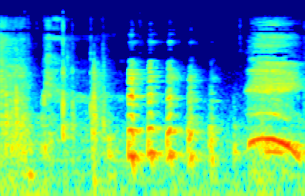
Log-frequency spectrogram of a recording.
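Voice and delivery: high, breathy burst of laughter; overwhelmed high laugh. Real, not acted. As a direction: laugh rising into a squeal. Laughs after promising payback.

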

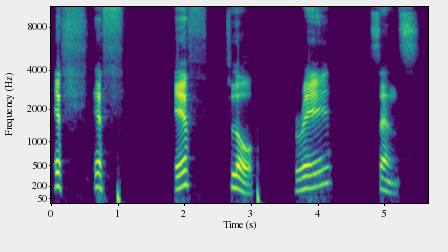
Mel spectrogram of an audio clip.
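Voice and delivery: "এফ, flow, রে, sense" broken into separate syllables with pauses. Shown as a demonstration. Teacher breaking the word into syllables for the class. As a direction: spell out "এফ্লোরেসেন্স" in slow chunks. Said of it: "এই যে দেখেন".

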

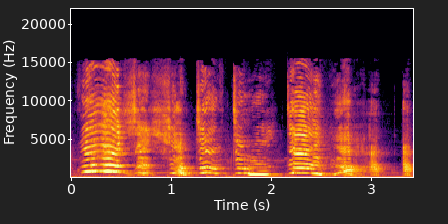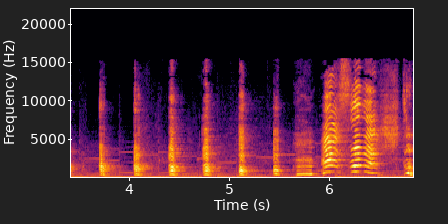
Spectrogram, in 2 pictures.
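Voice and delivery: high, wheezing cry-laugh. Real, not acted. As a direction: squeal through tears of laughter. Losing it laughing at the clip.

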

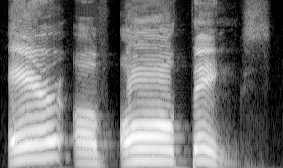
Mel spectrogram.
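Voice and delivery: ordinary talk, nothing marked

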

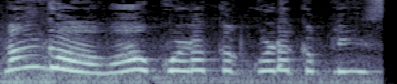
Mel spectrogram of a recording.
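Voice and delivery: high, eager pleading; excited begging. Acted. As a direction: beg big sister excitedly for the phone. Brother begs sister for the phone.

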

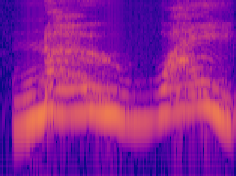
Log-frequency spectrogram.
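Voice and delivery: indignant outburst, high and loud; cried refusal. A narrator's reading. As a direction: cry out a firm refusal. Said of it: "cried T".

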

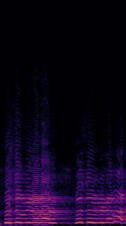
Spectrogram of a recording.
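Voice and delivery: high, loud hysterical joy; mock tearful shouting. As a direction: wail it like an overwhelmed new millionaire. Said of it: "ofegante, chorando".

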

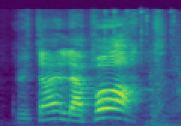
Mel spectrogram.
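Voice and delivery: loud, high, slow panicked yell; panicking gamer. Real, not acted. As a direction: scream at the door in panic. Monster chasing, panicked yell.

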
